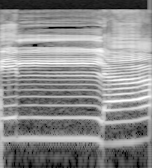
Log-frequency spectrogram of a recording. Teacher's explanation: اب لام کو ہم نے نون کے ساتھ ملانا ہے، نون کو سین کے ساتھ، لام نون پیش لن، نون سین زیر نس، ما بال النس، واو زبر و، نسوہ، تا کو لام کے ساتھ ملانا ہے، تا لام زیر تل، لام کھڑا زبر لا، تلا، تا یا زیر تی، بال النسوة اللاتی، لام کے اوپر کھڑا زبر ہے تو ایک الف کی مقدار میں کھینچنا ہے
